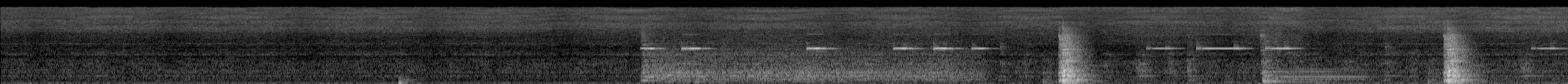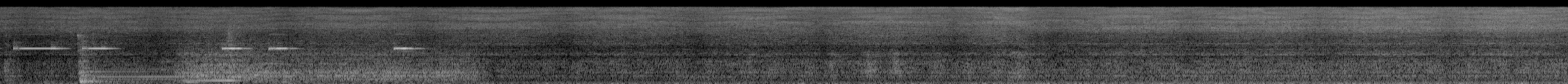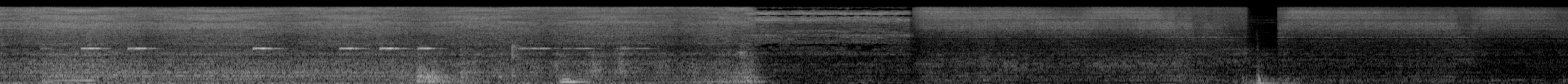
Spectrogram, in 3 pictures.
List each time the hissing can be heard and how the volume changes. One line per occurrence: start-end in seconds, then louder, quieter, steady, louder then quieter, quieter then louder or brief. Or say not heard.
0.0-47.0 louder then quieter.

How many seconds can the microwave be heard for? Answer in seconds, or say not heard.
21 s.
